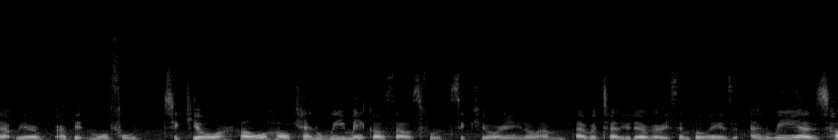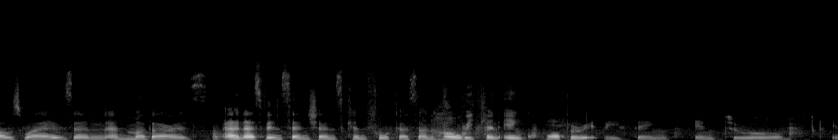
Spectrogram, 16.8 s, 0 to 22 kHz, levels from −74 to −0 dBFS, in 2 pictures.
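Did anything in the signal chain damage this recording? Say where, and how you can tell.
Yes. At 14.26 s the sound turns dull and boxy and stays that way to the end, most likely because the input switched to a poorer device at the driver level. Nothing passes above 3.8 kHz, the level falls by roughly 5 dB, and a new noise floor appears about 45 dB below the signal, with no silence at the switch. On a spectrogram the upper band is abruptly cut off at that moment, and the waveform envelope visibly steps down.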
